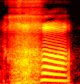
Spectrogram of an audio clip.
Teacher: خا بھی حروف حلقی میں سے ہے، حلق سے ادا ہوتا ہے اور یہ ادنائے حلق سے ادا ہوتا ہے۔ وہ حصہ جو حلق کا، گلے کا وہ حصہ جو منہ کے قریب ترین ہے، جہاں سے انسان کا منہ ختم ہوتا ہے اور وہاں سے حلق شروع ہوتا ہے، وہاں سے ہم ادا کرتے ہیں خا۔ · اس کو تھوڑا سختی سے ادا کرنا ہے، جیسے خراش کی آواز ہے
